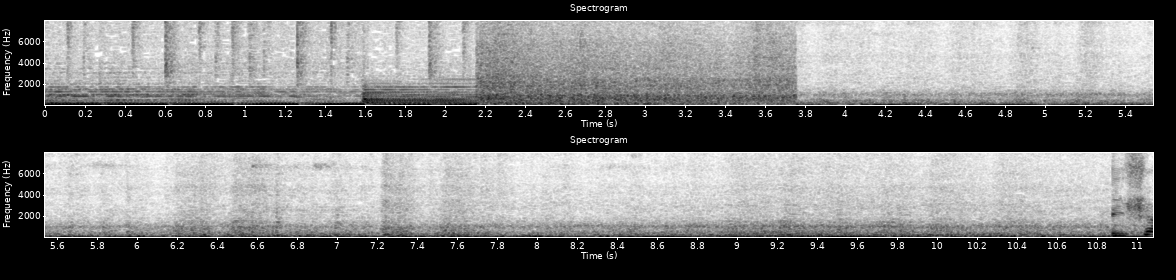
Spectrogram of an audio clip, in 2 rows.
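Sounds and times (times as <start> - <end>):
train rumbling along track: 0.0 - 11.0
wheels clicking over rail joints: 4.0 - 10.8.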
